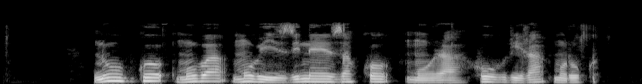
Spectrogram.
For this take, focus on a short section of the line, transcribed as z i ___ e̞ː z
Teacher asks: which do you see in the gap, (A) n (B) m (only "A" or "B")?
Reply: A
